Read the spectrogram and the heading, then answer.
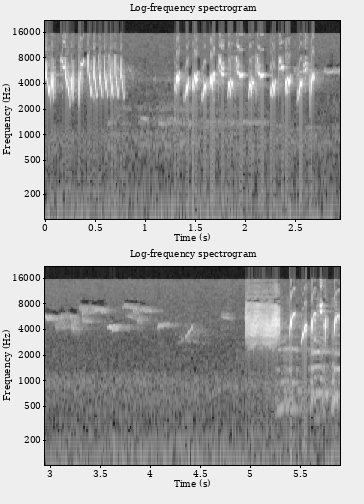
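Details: British European goldfinch, a young bird just beginning to whistle, gives a rapid high trill, then a run of sharp twittering notes, and ends with a harsh buzzy burst and further chirps; soft distant bird calls fill the pause.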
